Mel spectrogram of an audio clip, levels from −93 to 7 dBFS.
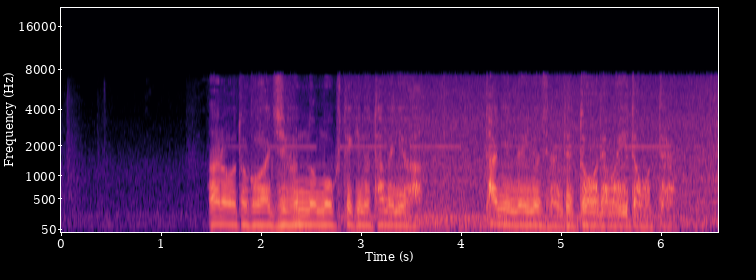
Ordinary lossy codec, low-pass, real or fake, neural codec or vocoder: none; 7.2 kHz; real; none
